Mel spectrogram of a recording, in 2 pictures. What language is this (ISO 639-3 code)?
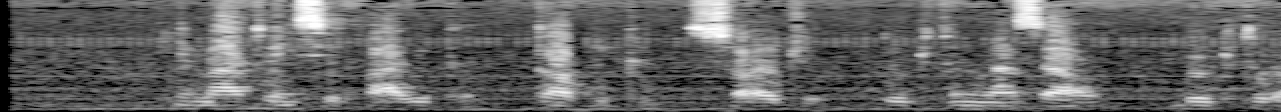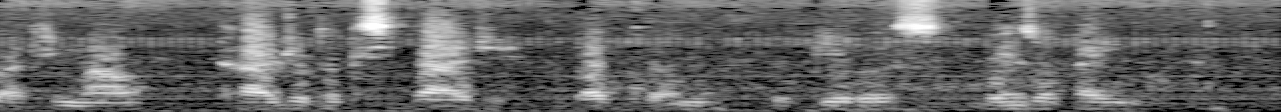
por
